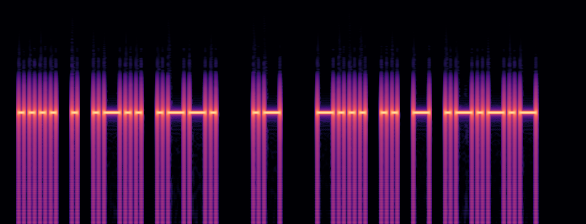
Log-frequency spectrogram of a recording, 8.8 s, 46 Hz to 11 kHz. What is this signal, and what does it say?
Morse code, heard as a keyed tone, about 15 wpm, 700 Hz. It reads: HELP A BIT.
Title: Sentences from Top 900 Words 15wpm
